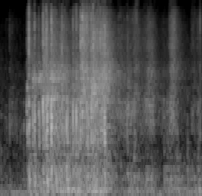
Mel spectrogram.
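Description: Tarot cards being shuffled by hand, a dense rustling and riffling burst that starts abruptly, holds for about a second, then tails off into softer flicks, close and alone with no talk.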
